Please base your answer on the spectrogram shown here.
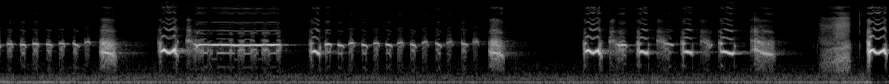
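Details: Pet parrot singing: rapid trilled whistles on a steady pitch, a long pure held note, then repeated short chirping whistle phrases mixed with rough bursts, over a low background hum.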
